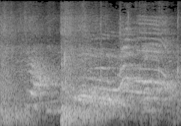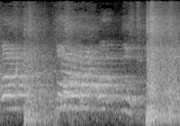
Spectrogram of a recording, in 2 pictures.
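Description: Three heavy thuds of wrestlers' strikes and bodies hitting the wrestling ring: about a second in, past the middle, and near the end, the last the loudest. Voices shout over them.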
